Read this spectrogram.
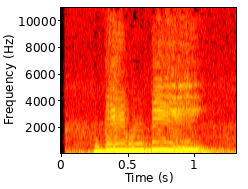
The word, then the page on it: bibi: fiji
